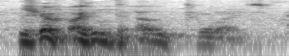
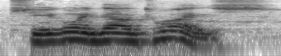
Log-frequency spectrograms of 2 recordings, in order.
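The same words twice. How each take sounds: First: Slow, through a laugh; laughing repeat. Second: Said in the usual way. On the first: Real, not acted. Laughing at his own joke to Andrea, slow. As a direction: chuckle the punchline out slowly. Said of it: "repeated through a laugh". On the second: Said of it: "punchline then repeated".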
